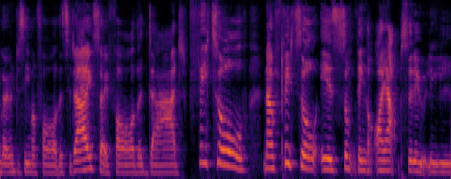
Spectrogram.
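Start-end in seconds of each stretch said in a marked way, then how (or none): none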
